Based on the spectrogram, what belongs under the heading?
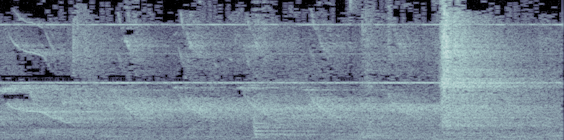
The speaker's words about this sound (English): I found myself standing under a giant hanging mobile with seven canary cages. Those little birds you hear are real, and they're quite vocal.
